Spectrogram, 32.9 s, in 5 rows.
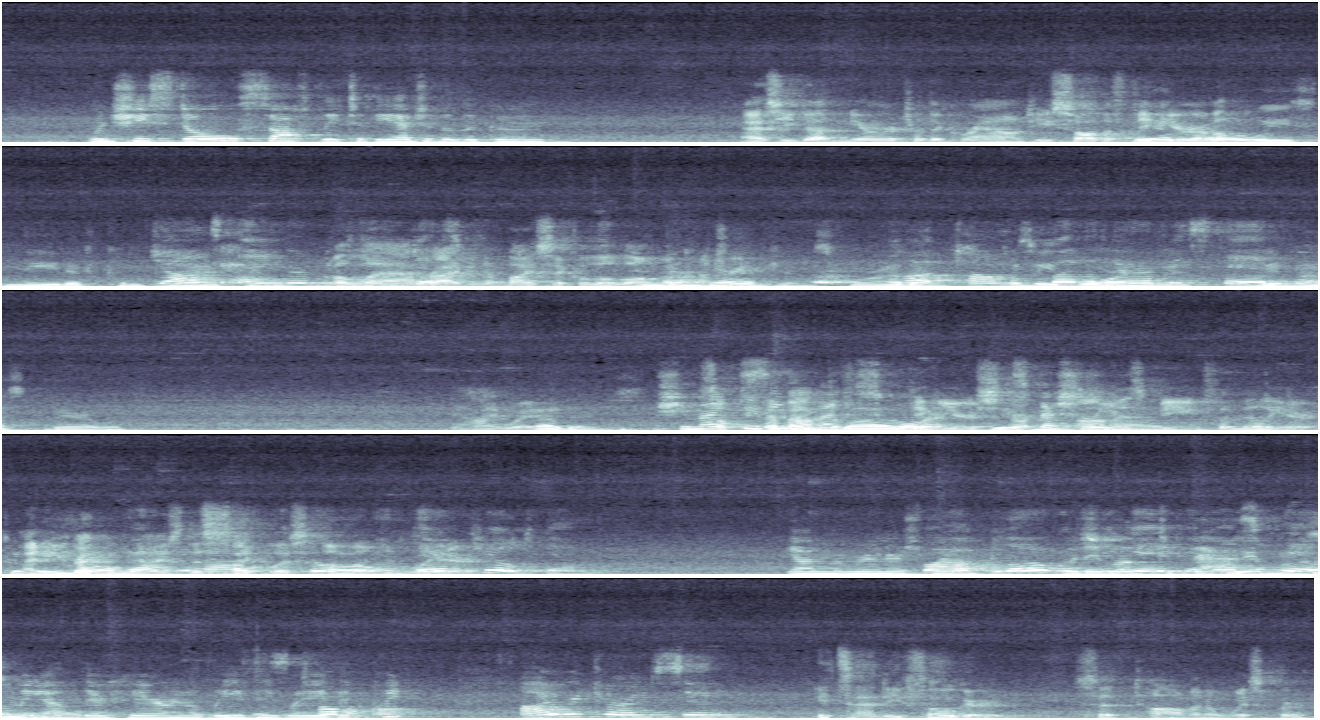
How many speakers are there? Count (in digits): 4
